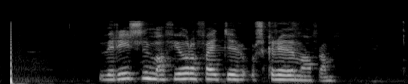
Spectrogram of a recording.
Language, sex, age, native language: Icelandic, female, 11, Icelandic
